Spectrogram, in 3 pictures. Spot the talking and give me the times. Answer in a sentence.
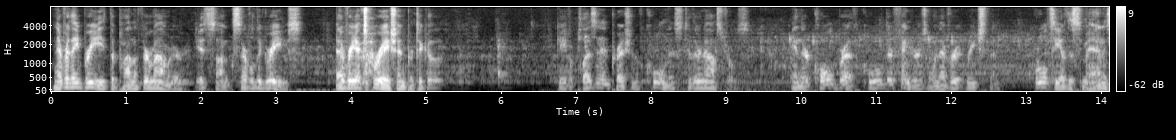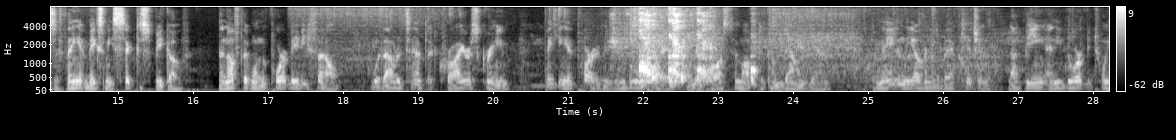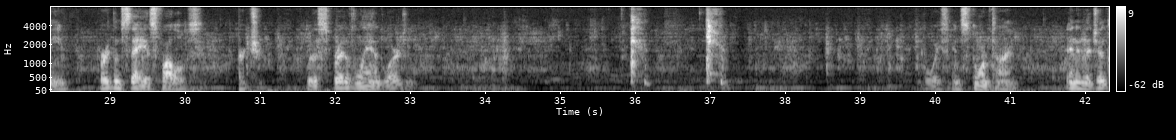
You can hear the talking from 0.0 to 5.2 s, from 6.8 to 33.1 s and from 39.8 to 42.2 s.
